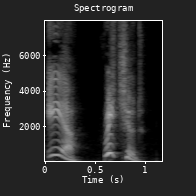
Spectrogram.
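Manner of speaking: high, screechy, screeching call. Retelling an invitation from Cynthia, imitating Cynthia's screeching voice. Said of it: "'cause she speaks like that".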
